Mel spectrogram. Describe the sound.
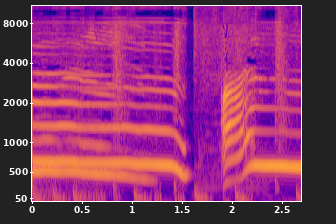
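A person imitates a wolf howl, mimicking the 'Florida meth wolf': a loud, long sustained howl that sinks in pitch, a brief break, then a second howl rising back up, over a steady low thumping beat.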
